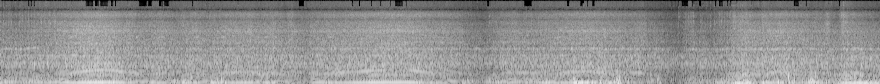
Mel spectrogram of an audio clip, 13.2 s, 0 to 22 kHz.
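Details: 2000 Toyota Yaris 1.3 VVT-i automatic: revs rise and fall unevenly, stumbling and dipping; hesitation/misfire with no fault codes despite new plugs, air filter, fuel pump and throttle position sensor; MAF not replaced.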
